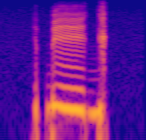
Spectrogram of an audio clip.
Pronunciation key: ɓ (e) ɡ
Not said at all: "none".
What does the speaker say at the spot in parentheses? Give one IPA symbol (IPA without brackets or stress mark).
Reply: e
